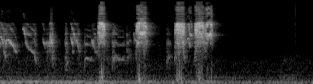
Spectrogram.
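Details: Budgerigar calls: rapid high chirps and harsh squawky bursts, several loud notes clustered around the middle, then quiet.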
